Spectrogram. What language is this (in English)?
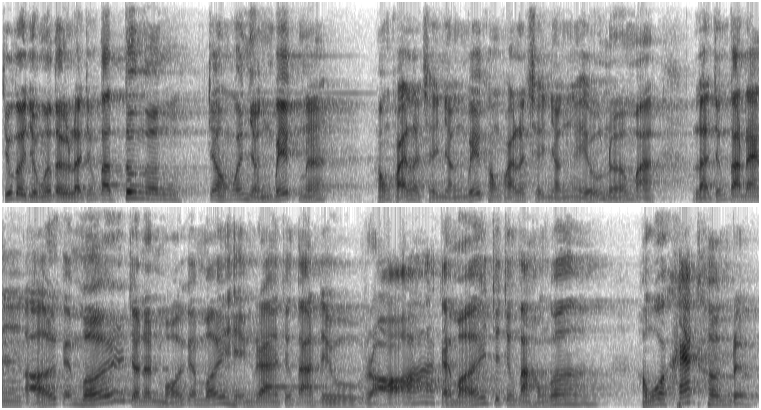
Vietnamese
